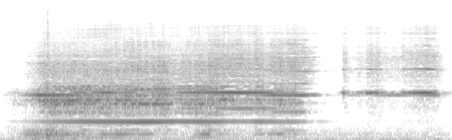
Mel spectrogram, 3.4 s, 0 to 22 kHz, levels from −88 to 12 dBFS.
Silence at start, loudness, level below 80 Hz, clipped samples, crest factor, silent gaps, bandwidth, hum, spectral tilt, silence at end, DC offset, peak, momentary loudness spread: 0.15 s; -38 LUFS; -66 dBFS; under 0.1%; 14 dB; none; 16 kHz; none; -3 dB/octave; 0.05 s; under 0.1%; -26 dBFS; 11 LU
